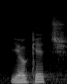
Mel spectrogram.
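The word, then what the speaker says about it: Jokić: Jokic.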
